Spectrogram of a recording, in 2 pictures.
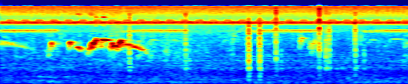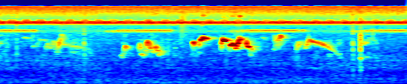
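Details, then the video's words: Red-whiskered bulbul, a wild bird caught up in a trap fight, gives two bursts of loud, bubbling, slurred chirps separated by a pause, against constant shrill insect drone and occasional clicks. "Bẫy đấu chào mào"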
